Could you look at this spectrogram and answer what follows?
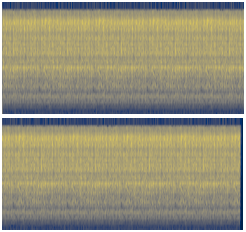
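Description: Old film projector sound effect: a steady mechanical whir and hiss that cuts off suddenly near the end.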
